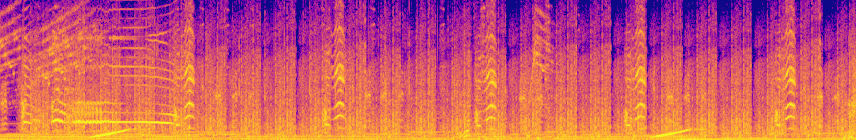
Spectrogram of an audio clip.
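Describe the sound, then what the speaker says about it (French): Chickens in the Zelda game Sands of Time: a rooster-like crow and fowl calls sound repeatedly over busy game music and effects, with rising chirps in between. "Oh attends, c'est une poule que j'entends."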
